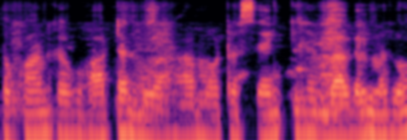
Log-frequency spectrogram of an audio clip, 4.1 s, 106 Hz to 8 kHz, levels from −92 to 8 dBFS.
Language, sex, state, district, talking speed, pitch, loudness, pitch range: Hindi, male, Bihar, Jahanabad, 175 wpm, 115 Hz, -20 LUFS, 110-120 Hz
